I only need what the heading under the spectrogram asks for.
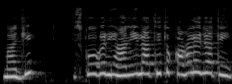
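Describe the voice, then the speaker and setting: A woman's voice: very high-pitched, quick pace. A woman voicing a wronged young wife who pleads with her husband in a cartoon. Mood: pleading. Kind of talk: cartoon voice acting.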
